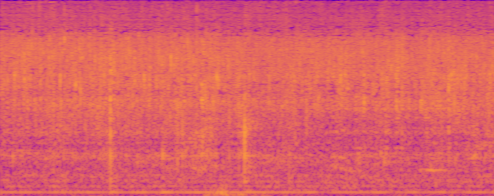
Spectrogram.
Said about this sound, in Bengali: দেখো ভাজা হচ্ছে।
